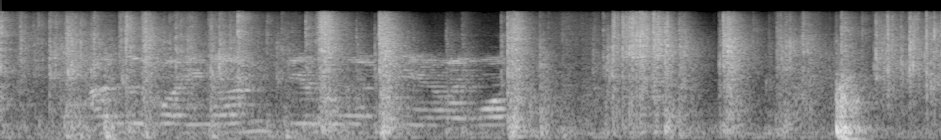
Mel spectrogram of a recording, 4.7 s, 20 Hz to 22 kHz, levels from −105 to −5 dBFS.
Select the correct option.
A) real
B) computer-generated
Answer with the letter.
A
